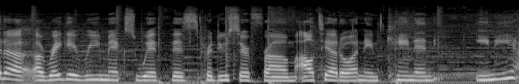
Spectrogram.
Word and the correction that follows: Ene: or Ene is how you pronounce his last name.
